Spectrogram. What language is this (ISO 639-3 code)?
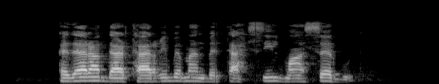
fas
